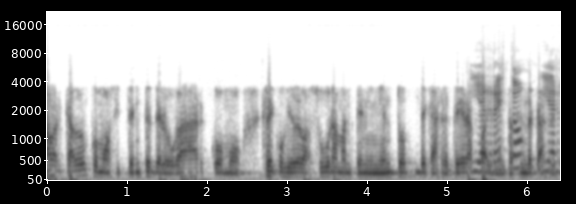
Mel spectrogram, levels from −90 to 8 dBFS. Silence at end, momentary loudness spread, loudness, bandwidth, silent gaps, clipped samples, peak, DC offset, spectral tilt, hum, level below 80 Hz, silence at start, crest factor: 0 s; 4 LU; -23 LUFS; 6.6 kHz; none; under 0.1%; -4 dBFS; under 0.1%; -7.5 dB/octave; none; -40 dBFS; 0 s; 20 dB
